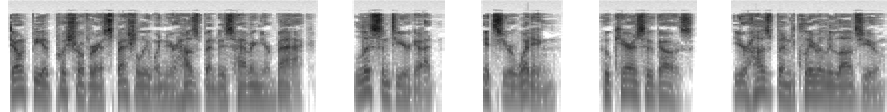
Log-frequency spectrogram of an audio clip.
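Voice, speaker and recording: A man narrating forum posts and comments in a steady, even reading voice. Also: low voice, dry recording, studio quality. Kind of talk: scripted narration.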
